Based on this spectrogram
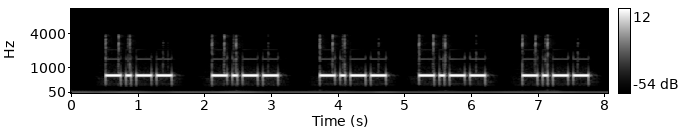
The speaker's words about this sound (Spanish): La Q son dos rayas punto raya. Y la Y es raya punto dos rayas, al revés.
